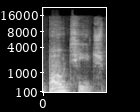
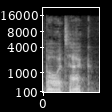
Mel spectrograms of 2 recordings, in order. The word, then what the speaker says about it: Boteach: Rabbi shmuli boa Tech I believe it's pronounced spelling Beau teach but I think it's pronounced bowatech in any case so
